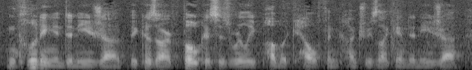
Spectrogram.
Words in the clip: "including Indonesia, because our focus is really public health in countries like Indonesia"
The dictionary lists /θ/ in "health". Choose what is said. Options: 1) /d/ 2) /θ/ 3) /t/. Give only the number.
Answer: 2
